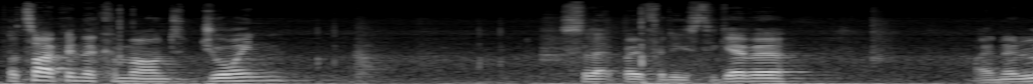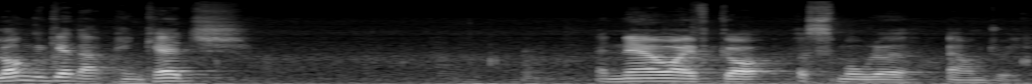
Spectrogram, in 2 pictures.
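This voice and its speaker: Audible room echo surrounds a man speaking at a moderate pace in a fairly high pitch, with long, frequent pauses. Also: ordinary pitch variation. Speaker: university workshop tutor. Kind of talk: tutorial.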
